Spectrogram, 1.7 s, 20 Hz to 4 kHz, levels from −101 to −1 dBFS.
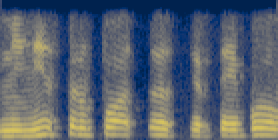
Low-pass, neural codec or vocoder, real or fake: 3.6 kHz; none; real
